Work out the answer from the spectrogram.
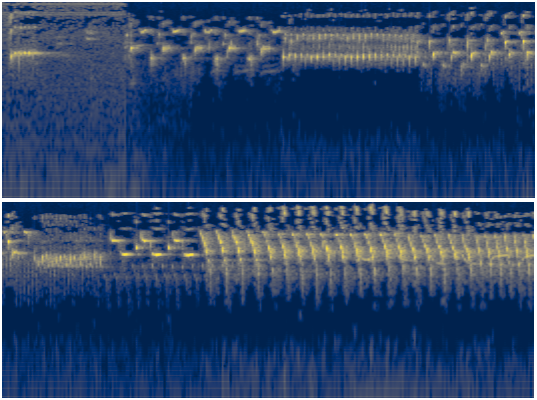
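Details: Canary singing in a fiery voice as training material: a soft note, then a varied run of chirps, rolling trills and buzzy tours that builds into a loud, fast, ringing trill.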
